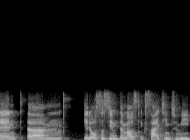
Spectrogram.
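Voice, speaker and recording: With a German accent, a woman speaks at a moderate pace with lively intonation. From Bavaria, Germany. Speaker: professor. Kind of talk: casual interview chat. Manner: hesitant, filler-heavy.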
